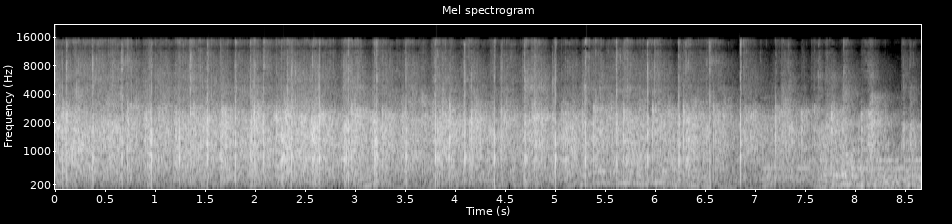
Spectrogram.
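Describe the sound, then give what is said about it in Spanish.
An audience at a flamenco performance claps steadily and warmly for a musician who has come to play a song with lyrics by Federico García Lorca; a dense, sustained patter of many hands from start to finish, easing off slightly toward the end. “aquí un aplauso para …, que ha venido precisamente para tocar este tema.”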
